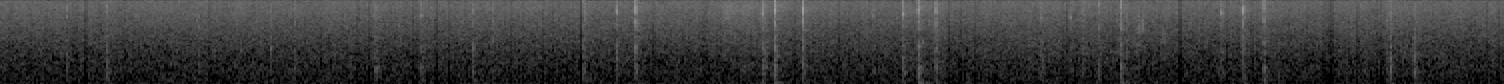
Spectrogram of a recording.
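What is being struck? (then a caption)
Small printed cardboard box. Fingertips tap the back of the same small printed cardboard eraser box while it is held up. The taps are quiet, dry, irregular clicks with no ring, the sharpest ones bright and crisp, over a steady low background hiss.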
